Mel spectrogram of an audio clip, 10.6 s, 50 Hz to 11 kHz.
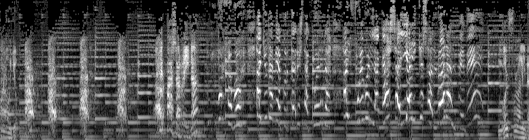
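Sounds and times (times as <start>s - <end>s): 
dog barking urgently: 0.0s - 3.6s
steady sustained tonal background: 0.0s - 10.5s
speech: 0.2s - 2.1s, 3.1s - 10.5s.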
